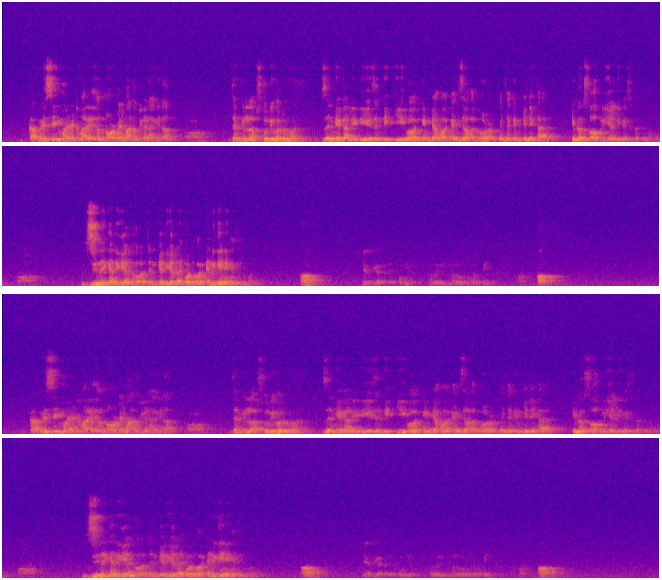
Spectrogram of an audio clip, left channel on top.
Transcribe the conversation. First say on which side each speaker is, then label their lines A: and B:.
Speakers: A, on the left; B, on the left.
A: কাবিৰ সিং মানে তোমাৰ এইজন নৰ্মেল মানুহকেইটা থাকে ন!
B: অঁ।
A: যেনেকে লাভ ষ্টৰি হয় তোমাৰ, যেনেকে
B: হয়
A: গালি দিয়ে যেনকে কি হয়,
B: অ
A: কেনেকে হয়, - কাজিয়া হয়, ঘৰত কাজিয়া কেনেকে দেখাই,
B: হয়
A: এইবিলাক চব ৰিয়েল দেখাইছে তাতে মানে।
B: অঁ, অঁ।
A: যেনেকে ৰিয়েল হয়, যেনেকে ৰিয়েল লাইফত হয়, এনেকেই
B: অ
A: দেখাইছে তোমাৰ অঁ।
B: দিয়া ঠিক আছে দিয়া, থওঁ দিয়া ভাল লাগিল তোমাৰ লগত কথা পাতি, অঁ।
A: অঁ, অঁ, অঁ।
